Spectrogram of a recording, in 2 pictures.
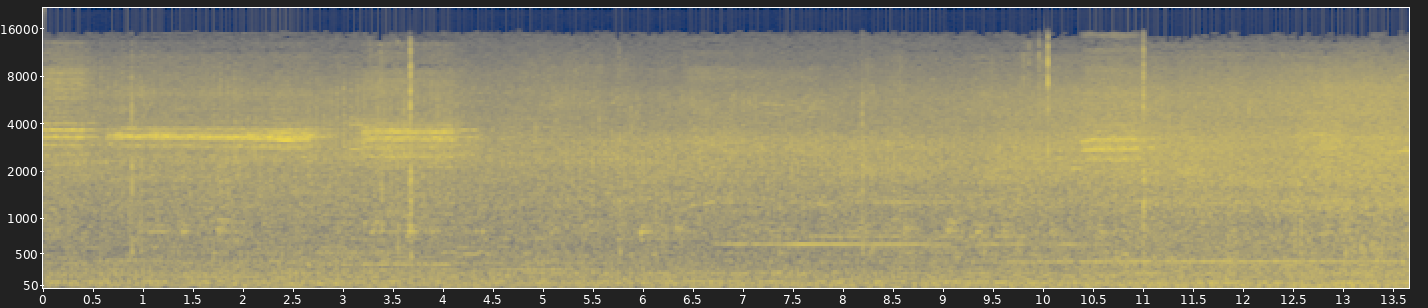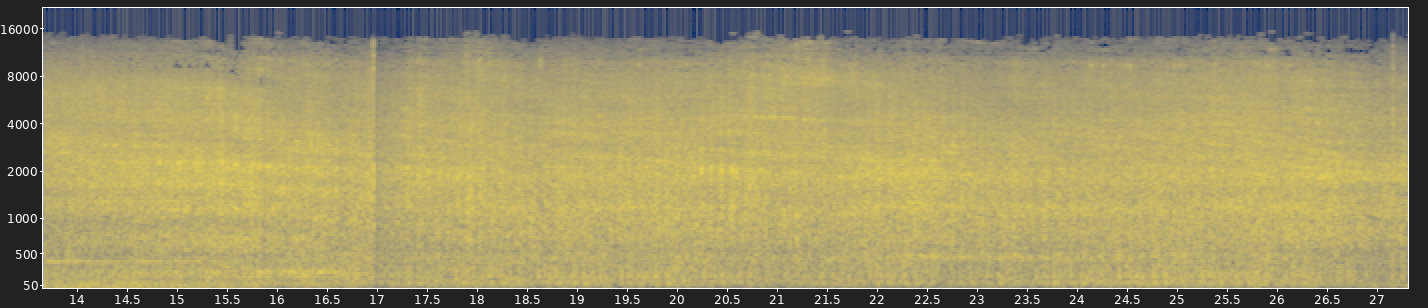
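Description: Electric-hauled Indian Railways passenger train running on the track. The rumble of its wheels on the rails builds from about halfway through and stays loud as the coaches pass close by at speed, with one sharp click a few seconds after the peak begins.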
